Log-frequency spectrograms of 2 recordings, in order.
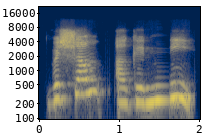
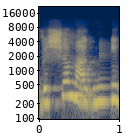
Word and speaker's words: Visham Agni: Now come to the Visham Agni. These are the types of the Jatthar Agni. Visham Agni. Visham Agni. You can write in your phonetics.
